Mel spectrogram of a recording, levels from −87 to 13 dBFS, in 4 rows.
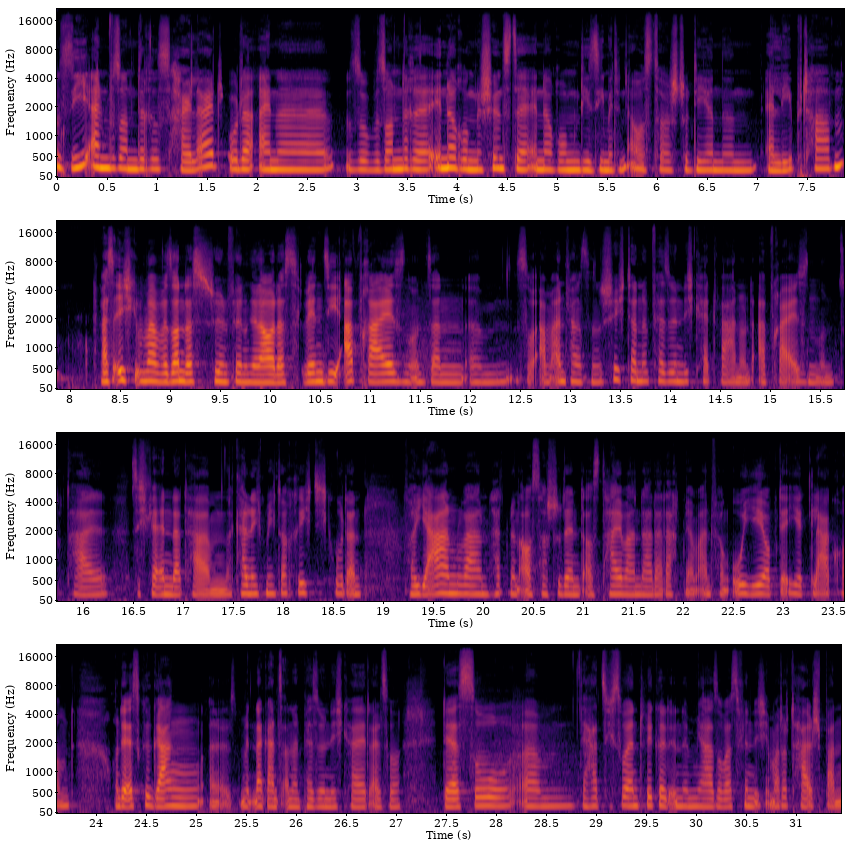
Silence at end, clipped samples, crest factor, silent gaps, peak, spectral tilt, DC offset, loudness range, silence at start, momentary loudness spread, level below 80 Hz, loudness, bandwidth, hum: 0 s; under 0.1%; 20 dB; none; -4 dBFS; -5.5 dB/octave; under 0.1%; 10 LU; 0 s; 13 LU; -58 dBFS; -24 LUFS; 17.5 kHz; none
